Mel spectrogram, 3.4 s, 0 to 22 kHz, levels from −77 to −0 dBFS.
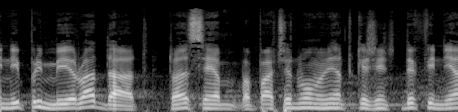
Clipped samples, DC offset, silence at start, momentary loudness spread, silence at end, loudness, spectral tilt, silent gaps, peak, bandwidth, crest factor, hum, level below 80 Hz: under 0.1%; under 0.1%; 0 s; 6 LU; 0 s; -19 LUFS; -5.5 dB/octave; none; 0 dBFS; 16 kHz; 18 dB; none; -40 dBFS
